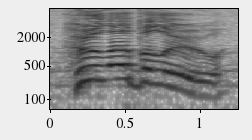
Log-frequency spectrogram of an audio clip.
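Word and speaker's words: Hullabaloo: So event number one is half-term hula-baloo. That's how it's pronounced.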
